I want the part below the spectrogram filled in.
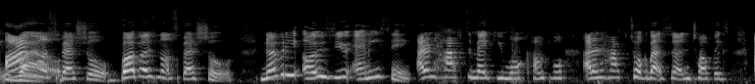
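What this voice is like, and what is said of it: Yelling, loud forceful voice. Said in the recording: “I'm yelling so you will listen ... I gotta yell so you'll listen. If I said this in a chill voice”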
